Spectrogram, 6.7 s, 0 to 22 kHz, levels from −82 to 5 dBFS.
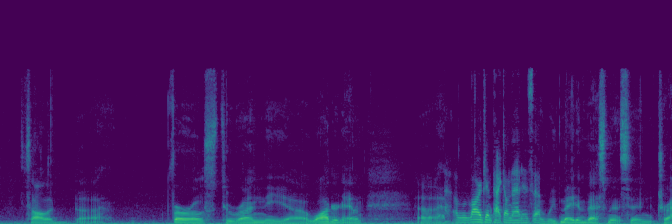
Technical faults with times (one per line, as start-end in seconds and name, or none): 4.44-5.39 section at the wrong speed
